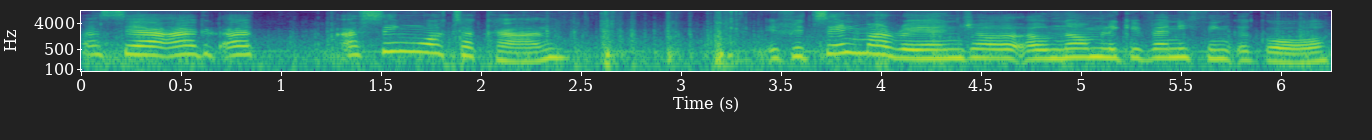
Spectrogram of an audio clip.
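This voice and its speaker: A woman with a Cumbrian accent speaks at a moderate pace in a high voice with very wide pitch swings. Long, frequent pauses break up her speech, and noticeable background noise is present. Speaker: mobility vlogger, wheelchair user. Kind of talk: live stream casual chat. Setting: outdoors, on the promenade.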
